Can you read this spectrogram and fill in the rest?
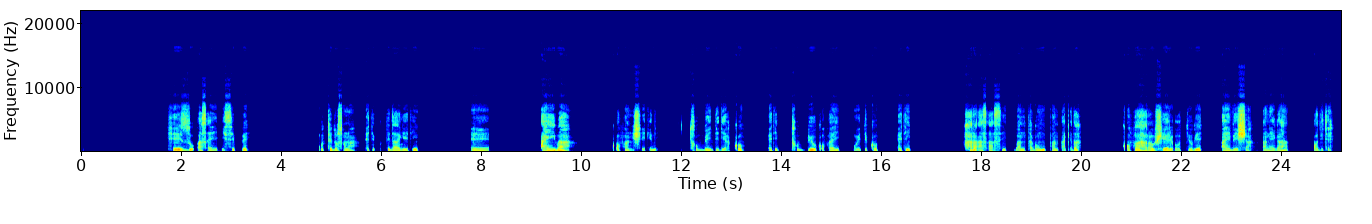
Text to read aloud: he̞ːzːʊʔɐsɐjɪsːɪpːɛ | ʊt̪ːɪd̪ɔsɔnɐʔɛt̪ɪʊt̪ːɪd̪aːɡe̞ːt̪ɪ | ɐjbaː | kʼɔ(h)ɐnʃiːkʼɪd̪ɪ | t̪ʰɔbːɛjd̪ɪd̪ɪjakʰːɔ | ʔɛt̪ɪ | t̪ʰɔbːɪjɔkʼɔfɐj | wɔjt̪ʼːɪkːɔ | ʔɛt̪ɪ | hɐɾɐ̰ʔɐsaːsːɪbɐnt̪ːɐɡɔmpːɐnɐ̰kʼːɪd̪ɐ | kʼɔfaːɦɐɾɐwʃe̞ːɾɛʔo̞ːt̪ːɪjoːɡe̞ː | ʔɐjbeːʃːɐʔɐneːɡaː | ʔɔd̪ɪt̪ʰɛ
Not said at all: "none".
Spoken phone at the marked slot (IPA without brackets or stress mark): f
